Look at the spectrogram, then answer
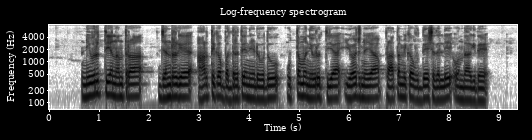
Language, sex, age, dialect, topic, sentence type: Kannada, male, 18-24, Mysore Kannada, banking, statement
